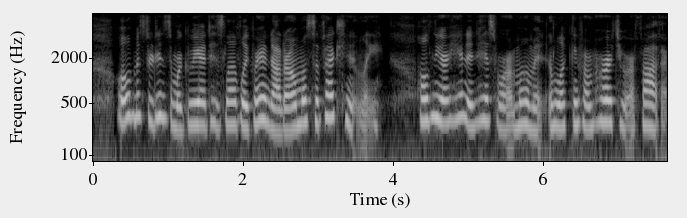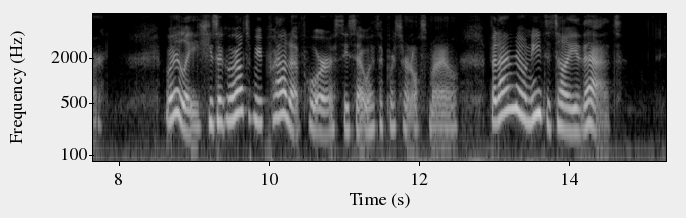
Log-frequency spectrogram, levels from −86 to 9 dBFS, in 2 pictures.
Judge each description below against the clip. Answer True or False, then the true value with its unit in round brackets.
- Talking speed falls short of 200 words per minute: True (185 wpm)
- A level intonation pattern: False (3.9 semitones)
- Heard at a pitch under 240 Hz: False (270 Hz)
